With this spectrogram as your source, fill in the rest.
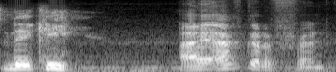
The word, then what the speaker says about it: Nike: call it Nike most countries they call it Nike which is not how they got us a victory's name is pronounced no Nick Nikki Nikki oh God it's Nikki I I've got a friend called Nikki they're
